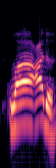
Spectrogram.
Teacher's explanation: وَإِذْ عین دال زبر عد، دال ساکن ہے تو یہاں پر قلقلہ کریں گے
